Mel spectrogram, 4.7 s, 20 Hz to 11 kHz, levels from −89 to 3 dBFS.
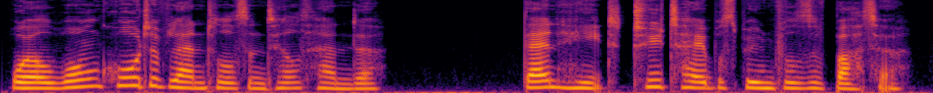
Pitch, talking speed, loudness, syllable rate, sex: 210 Hz, 165 wpm, -19 LUFS, 5.5 syllables/s, female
